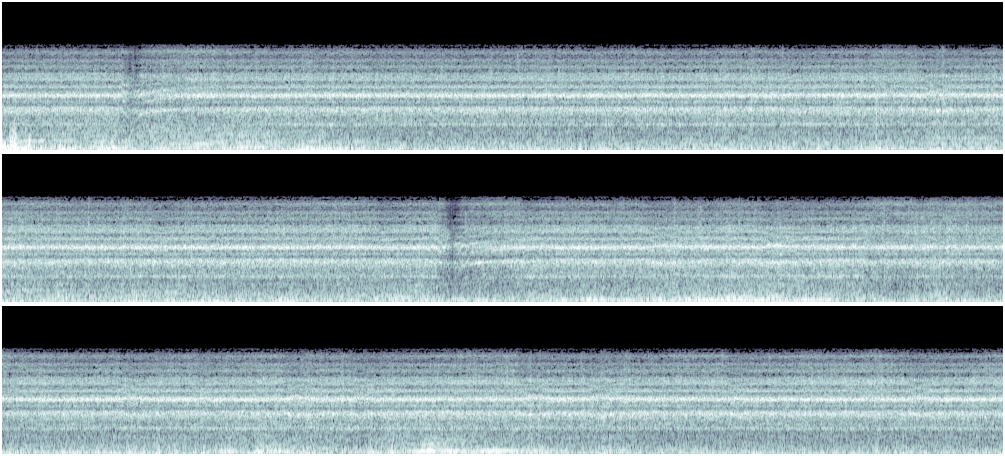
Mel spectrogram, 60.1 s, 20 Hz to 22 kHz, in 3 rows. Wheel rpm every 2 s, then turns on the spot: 160, 140, 160, 160, 160, 160, 160, 160, 160, 170, 160, 160, 160, 160, 130, 160, 160, 160, 160, 160, 160, 160, 160, 160, 160, 160, 160, 160, 160, 160.
none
